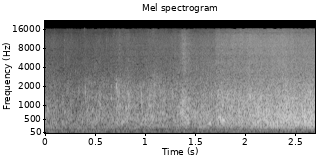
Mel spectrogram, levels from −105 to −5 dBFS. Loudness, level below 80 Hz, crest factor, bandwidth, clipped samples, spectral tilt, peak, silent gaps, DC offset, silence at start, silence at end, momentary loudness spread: -27 LUFS; -64 dBFS; 18 dB; 16.5 kHz; under 0.1%; -1 dB/octave; -10 dBFS; none; under 0.1%; 0 s; 0 s; 15 LU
